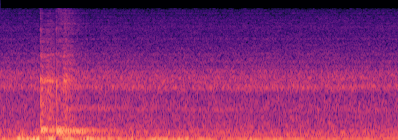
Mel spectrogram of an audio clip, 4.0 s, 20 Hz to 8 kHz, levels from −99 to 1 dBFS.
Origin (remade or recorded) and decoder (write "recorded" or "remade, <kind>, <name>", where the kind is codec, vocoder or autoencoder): remade, vocoder, Vocos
